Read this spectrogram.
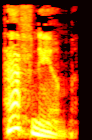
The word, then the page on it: hafnium: British English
